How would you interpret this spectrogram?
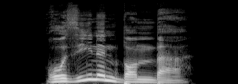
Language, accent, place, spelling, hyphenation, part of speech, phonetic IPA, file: German, Germany, Berlin, Rosinenbomber, Ro‧si‧nen‧bom‧ber, noun, [ʁoˈziːnənˌbɔmbɐ], De-Rosinenbomber.ogg
- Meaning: Candy Bomber, Raisin Bomber (American or British transport aircraft which brought in supplies by airlift to West Berlin during the Soviet Berlin Blockade in 1948/1949)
